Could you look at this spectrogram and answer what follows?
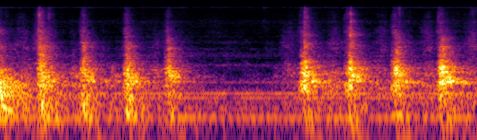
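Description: Short scraping strokes at a steady pace of about two a second, broken by a pause of about a second midway.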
